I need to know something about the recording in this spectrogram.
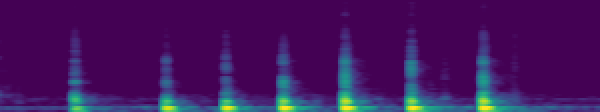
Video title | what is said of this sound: Making Danish White Bread - Start to Finish | if it sounds Hollow which it does then it's done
